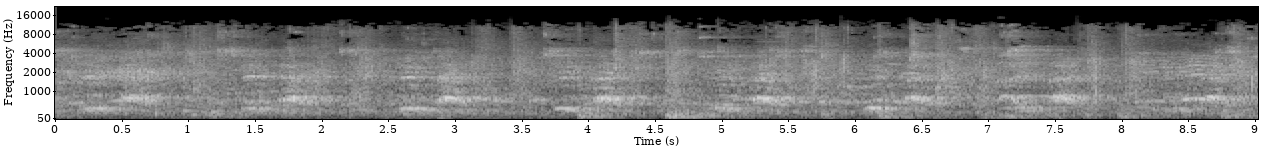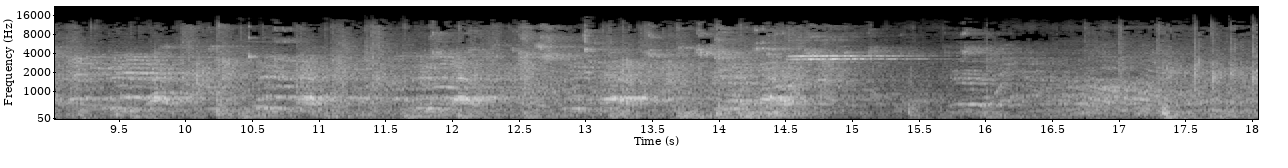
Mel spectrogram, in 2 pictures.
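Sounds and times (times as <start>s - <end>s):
people calling out: 0.0s - 17.2s.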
